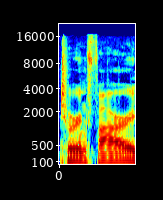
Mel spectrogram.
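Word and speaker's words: Tourenfahrer: Tour and Far, did I even get close on that? – Yeah, that's it.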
